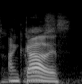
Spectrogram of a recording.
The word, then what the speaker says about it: Ancadez: Es que mira, el nombre de nuestro artista invitado es Ancades, ¿verdad? O Ancades. – Ancades.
